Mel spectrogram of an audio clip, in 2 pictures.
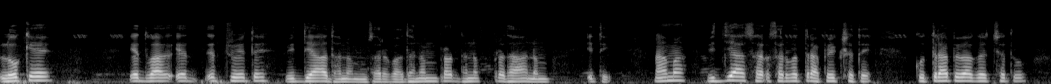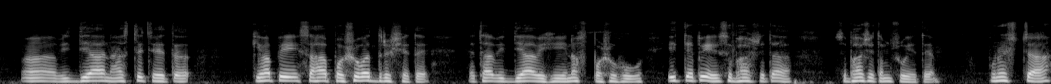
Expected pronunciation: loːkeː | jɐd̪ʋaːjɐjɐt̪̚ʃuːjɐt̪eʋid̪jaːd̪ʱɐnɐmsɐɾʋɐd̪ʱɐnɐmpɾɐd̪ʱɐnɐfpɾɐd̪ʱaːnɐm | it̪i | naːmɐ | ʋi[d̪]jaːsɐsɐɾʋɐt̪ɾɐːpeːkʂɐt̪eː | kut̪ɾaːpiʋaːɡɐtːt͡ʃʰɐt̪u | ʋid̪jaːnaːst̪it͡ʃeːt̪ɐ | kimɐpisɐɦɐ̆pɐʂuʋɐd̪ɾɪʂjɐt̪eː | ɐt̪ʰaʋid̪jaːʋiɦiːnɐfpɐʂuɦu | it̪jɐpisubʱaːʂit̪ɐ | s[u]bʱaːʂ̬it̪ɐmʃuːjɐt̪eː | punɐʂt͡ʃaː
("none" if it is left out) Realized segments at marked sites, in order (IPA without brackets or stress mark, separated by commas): d̪, u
